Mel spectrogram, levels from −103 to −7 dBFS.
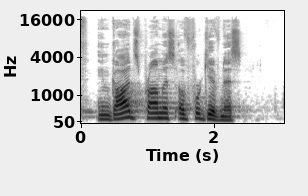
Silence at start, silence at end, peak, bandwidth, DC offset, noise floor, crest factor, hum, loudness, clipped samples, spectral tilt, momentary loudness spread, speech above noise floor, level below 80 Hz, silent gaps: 0.25 s; 0.7 s; -4 dBFS; 17 kHz; under 0.1%; -68 dBFS; 16 dB; none; -20 LUFS; under 0.1%; -7.5 dB/octave; 10 LU; 49 dB; -76 dBFS; none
